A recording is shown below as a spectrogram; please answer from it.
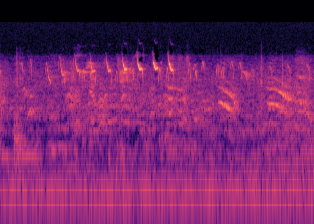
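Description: Many ducklings peeping together, short high falling calls overlapping. A quick run of loud peeps comes near the middle, then a few longer, lower falling calls.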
